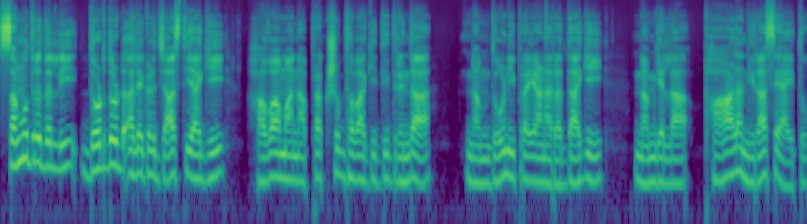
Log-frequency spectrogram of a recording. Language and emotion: Kannada, sad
